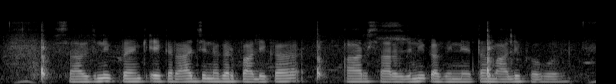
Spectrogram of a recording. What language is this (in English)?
Magahi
